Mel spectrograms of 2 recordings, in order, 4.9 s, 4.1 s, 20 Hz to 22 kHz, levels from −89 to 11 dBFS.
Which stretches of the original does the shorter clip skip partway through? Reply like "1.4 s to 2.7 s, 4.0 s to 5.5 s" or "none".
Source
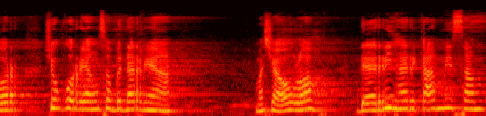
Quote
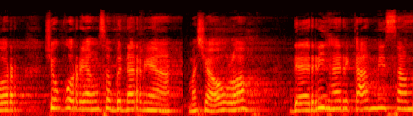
1.8 s to 2.5 s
